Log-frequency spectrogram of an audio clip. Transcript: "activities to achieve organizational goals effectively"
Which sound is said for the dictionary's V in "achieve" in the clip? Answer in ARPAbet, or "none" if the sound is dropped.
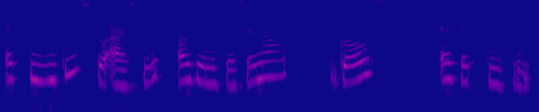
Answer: P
